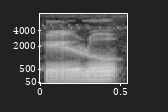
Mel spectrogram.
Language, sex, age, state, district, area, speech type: Malayalam, male, 60+, Kerala, Wayanad, rural, spontaneous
